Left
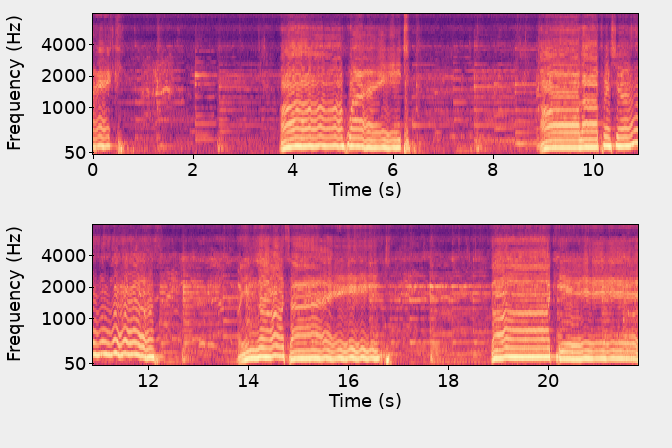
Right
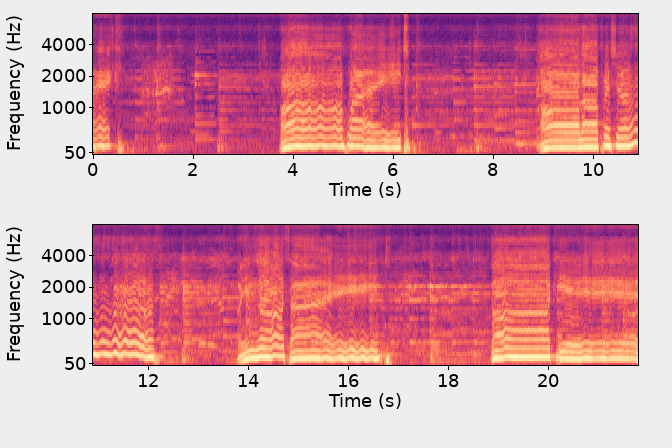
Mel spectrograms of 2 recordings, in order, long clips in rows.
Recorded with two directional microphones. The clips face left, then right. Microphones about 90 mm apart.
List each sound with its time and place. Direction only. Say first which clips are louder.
0.0 s speech: right 1 dB; 25° right (ahead or behind)
3.7 s mantra: right 1 dB; 25° right (ahead or behind)
8.9 s livestock: right 1 dB; 25° right (ahead or behind)
10.6 s insect: right 1 dB; 10° right (ahead or behind)
10.9 s music: right 1 dB; 20° right (ahead or behind)
18.9 s mantra: right 1 dB; 25° right (ahead or behind)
